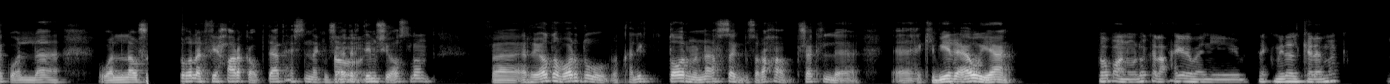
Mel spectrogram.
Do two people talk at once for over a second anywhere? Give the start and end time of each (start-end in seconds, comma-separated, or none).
none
